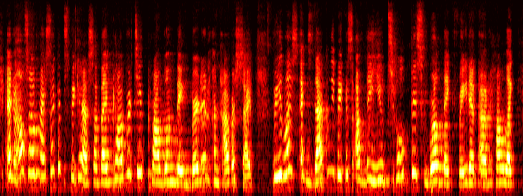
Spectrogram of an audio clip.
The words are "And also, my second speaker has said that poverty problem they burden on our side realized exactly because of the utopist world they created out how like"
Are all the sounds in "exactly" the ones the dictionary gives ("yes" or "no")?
yes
